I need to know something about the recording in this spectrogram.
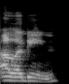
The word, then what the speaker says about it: Aladdin: And she pronounced it Aladdin. And so I'm going to call him Aladdin.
